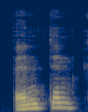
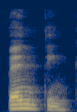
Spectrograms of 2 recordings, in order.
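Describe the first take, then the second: First: "Benting" con vocal final abierta, como "benten"; pronunciación escrita. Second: "benting" con i cerrada y caída final; pronunciación recomendada. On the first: ("Benting" con i abierta) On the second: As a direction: di "benting" despacio, con i española. ("benting" lento, i cerrada) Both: Shown as a demonstration. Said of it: "se dice benting".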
